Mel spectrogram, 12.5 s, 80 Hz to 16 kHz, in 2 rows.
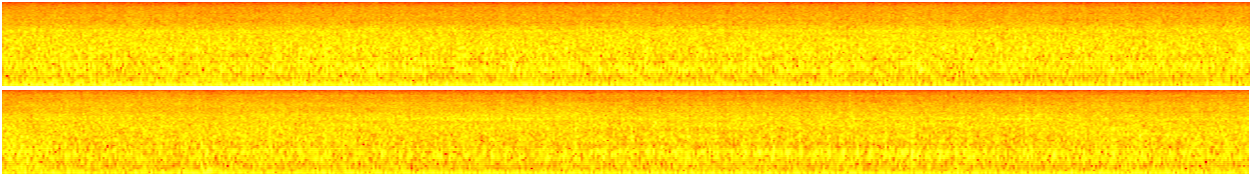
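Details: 2006 AWD Chevrolet Trailblazer SS V8 on cold start: steady light knock about three to four times a second over the exhaust, believed piston slap but unconfirmed.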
